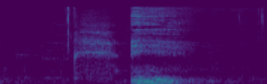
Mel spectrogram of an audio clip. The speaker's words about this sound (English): Sorry, guys, I got a coughing.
